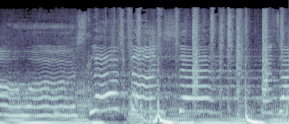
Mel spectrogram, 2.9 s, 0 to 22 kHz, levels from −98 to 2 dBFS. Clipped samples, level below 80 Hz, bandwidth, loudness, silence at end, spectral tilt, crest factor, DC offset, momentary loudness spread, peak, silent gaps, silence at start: under 0.1%; -14 dBFS; 17 kHz; -12 LUFS; 0 s; -5 dB/octave; 10 dB; under 0.1%; 4 LU; 0 dBFS; none; 0 s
